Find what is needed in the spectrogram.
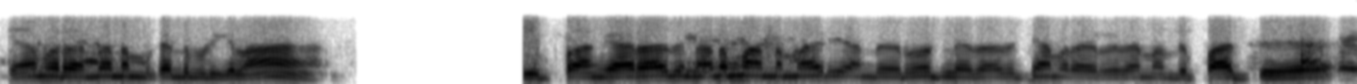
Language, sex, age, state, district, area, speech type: Tamil, male, 45-60, Tamil Nadu, Tiruvannamalai, rural, conversation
